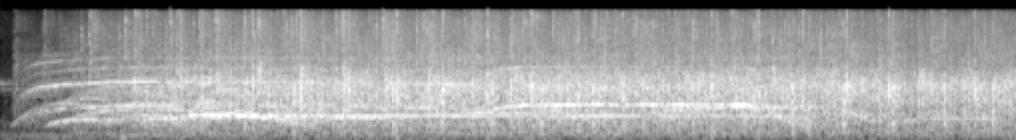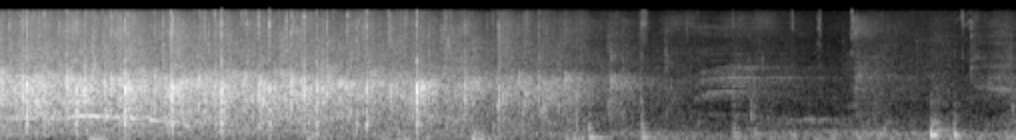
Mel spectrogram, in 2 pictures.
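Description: Sustained audience applause with some cheering follows a class president's speech at a Houston Police Department cadet graduation, loud and steady for about ten seconds before fading to scattered claps.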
